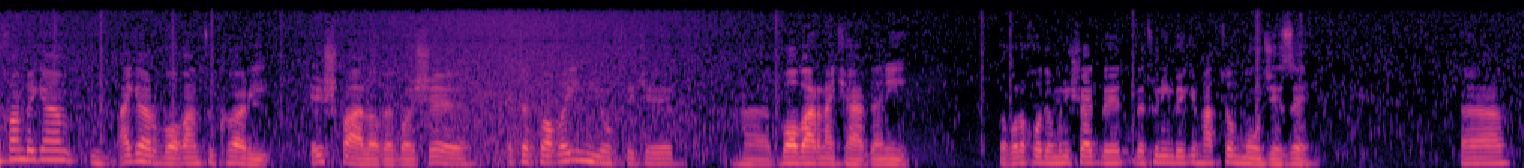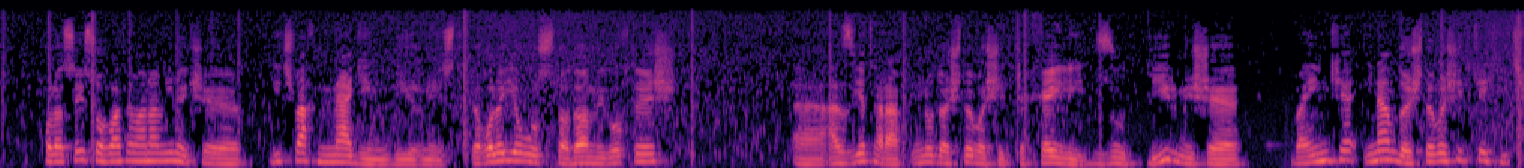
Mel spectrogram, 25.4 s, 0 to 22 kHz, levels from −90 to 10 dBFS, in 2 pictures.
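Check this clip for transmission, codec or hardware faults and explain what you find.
Two kinds of fault are present: processing damage across the whole clip and two brief echoes.

From start to finish the speech is affected, with near-silent gaps between phrases sprinkled with twinkling specks. This is overdone noise removal. The noise suppressor was set so aggressively that it switched off individual frequency bands whenever they came close to its noise estimate. That cleared the background noise, but it also stripped away quieter parts of the voice and left isolated bands flickering in the pauses.

From 2.28 to 2.49 s, and again from 7.58 to 7.66 s, a very faint, scrappy repeat of the voice trails the original by about 155 ms and sits far below the speech in level. The likely cause is echo leak: at the far end the call was played on a loudspeaker, and that end's echo canceller failed to remove everything its microphone picked up. 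The residue was sent back as a delayed copy.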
